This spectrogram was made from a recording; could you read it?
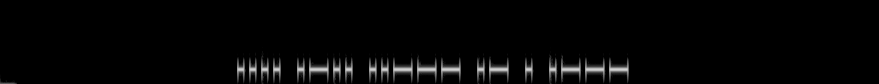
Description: Morse code, heard as a keyed tone, about 20 wpm, 700 Hz. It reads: HL2AEJ
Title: DXCC-100 Call Signs - 6 Characters - 20wpm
